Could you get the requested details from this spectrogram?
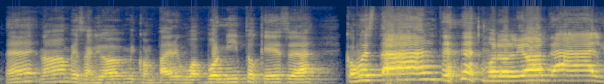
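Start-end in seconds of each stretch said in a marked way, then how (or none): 3.4-6.0 much higher and louder victorious greeting; triumphant shout. Retold or imitated. The comic triumphantly greets the Moroleón crowd, loud high shout. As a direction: greet the arena like a conquering hero. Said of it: "grité yo, triunfando".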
